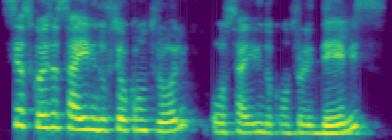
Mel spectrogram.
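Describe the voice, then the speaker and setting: A woman's voice: mid-range voice, lively intonation, normal speed, a little mellow. Woman giving parenting advice. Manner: acts out parents and children in quoted lines. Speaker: parenting educator. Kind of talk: informal talk on child-rearing.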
